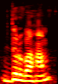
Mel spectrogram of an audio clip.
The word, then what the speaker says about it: दुर्वहम: म इसके साथ जुड़ जाएगा क्योंकि मा के पीछे भी छोटे आ का उच्चारण है क्योंकि म में हलंत नहीं दिया गया है। तो यहां से दो पद बनते हैं और वह बनता है दुर्वहम धन अत्र।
